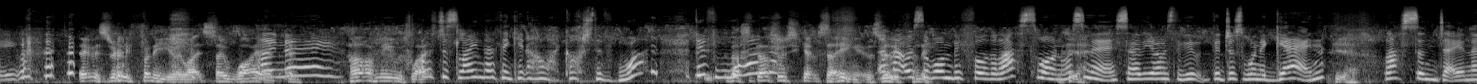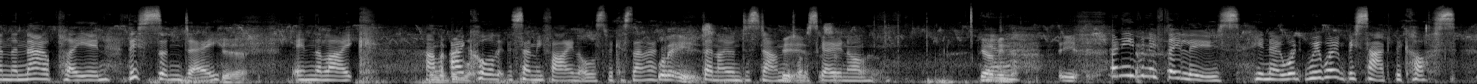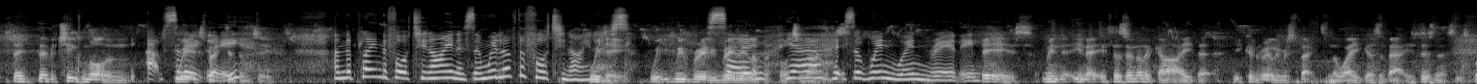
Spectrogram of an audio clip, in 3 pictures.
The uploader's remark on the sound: Head out for a winter walk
